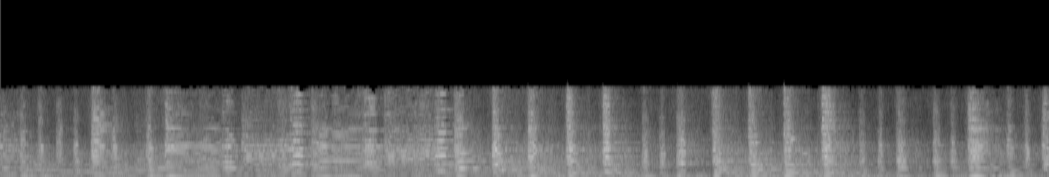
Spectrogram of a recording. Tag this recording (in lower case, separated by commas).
bowed string instrument, violin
